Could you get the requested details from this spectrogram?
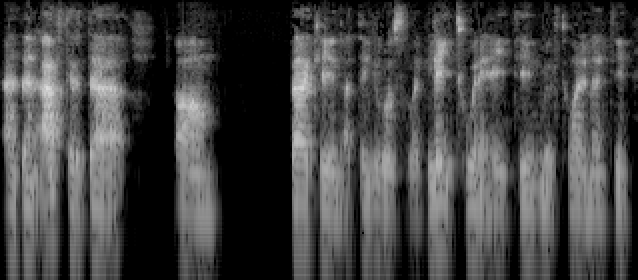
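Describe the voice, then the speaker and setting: A young man from Somaliland with a low voice and a bright, forceful edge, telling his story as a podcast guest. He speaks earnestly and fills his pauses with "uh" and "you know" while he hunts for words. The recording sounds a little dull and lo-fi. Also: flat delivery. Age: young adult. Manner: earnest, searching for words with frequent fillers. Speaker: guest, college senior. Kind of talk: casual interview answers.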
